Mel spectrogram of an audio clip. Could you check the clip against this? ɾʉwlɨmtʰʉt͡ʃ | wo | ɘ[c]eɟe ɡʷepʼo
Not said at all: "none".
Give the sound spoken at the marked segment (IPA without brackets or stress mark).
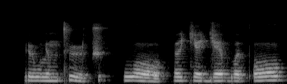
c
